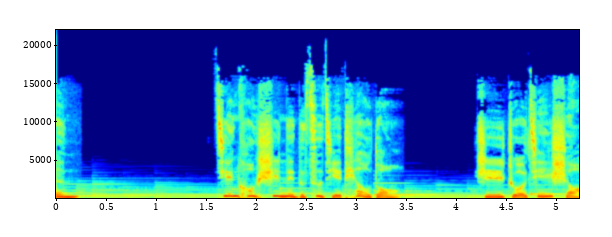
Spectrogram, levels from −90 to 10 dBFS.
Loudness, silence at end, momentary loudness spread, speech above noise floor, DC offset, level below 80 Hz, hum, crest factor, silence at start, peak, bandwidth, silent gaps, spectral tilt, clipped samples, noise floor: -11 LUFS; 0 s; 22 LU; 21 dB; under 0.1%; -32 dBFS; none; 12 dB; 0 s; 0 dBFS; 17.5 kHz; none; -4 dB/octave; under 0.1%; -31 dBFS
